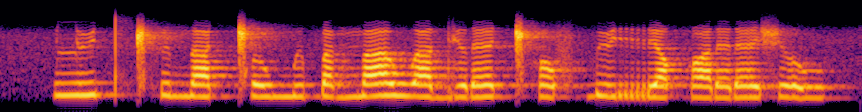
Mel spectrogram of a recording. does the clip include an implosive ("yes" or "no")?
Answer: yes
